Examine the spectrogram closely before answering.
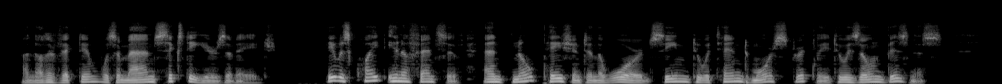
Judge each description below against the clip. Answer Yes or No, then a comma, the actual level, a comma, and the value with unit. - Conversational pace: Yes, average, 170 wpm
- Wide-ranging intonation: Yes, wide, 6.0 semitones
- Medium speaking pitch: No, low, 115 Hz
